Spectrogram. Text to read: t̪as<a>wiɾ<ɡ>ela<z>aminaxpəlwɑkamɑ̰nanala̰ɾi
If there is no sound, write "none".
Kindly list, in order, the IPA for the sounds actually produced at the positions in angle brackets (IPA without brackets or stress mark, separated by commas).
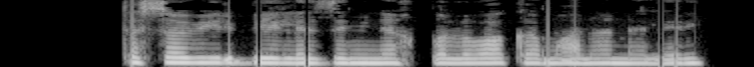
ɑ, b, z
